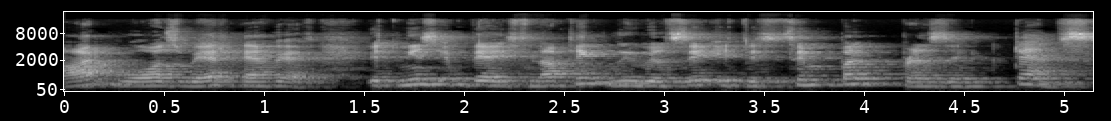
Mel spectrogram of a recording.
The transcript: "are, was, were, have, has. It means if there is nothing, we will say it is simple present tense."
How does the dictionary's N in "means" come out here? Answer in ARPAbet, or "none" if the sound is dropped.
N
